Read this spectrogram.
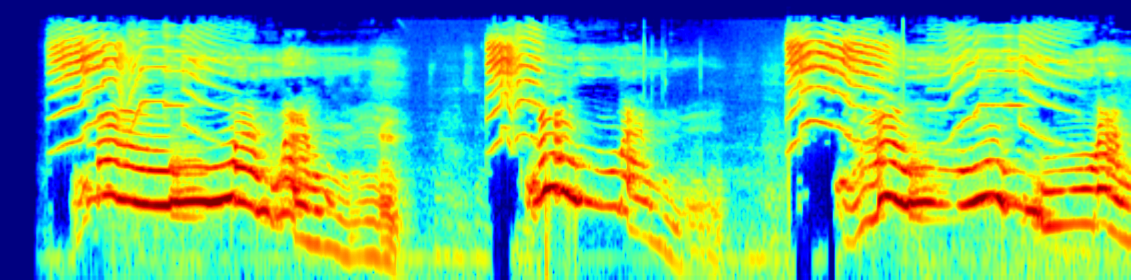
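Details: Dog named Yawk howling in protest at a football's sound: three long, loud wailing cries with rich harmonics, each starting high, sliding down and wavering, separated by short silences.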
